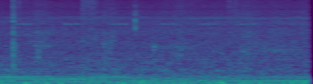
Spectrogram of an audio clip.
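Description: A steady low hum with a few faint, irregular footsteps on asphalt as someone walks alongside a car.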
